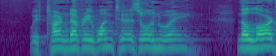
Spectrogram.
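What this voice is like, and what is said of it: Usual voice. Nothing is said of it.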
